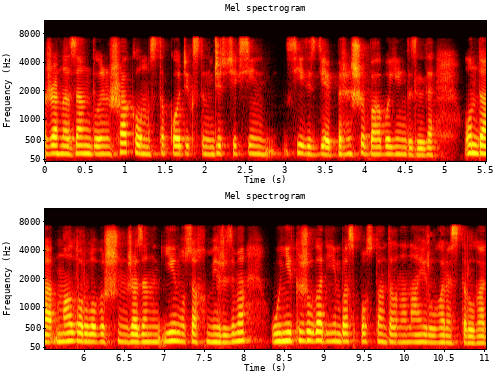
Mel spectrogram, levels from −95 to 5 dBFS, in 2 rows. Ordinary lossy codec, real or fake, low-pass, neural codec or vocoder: none; fake; 7.2 kHz; codec, 16 kHz, 0.8 kbps, ZipCodec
